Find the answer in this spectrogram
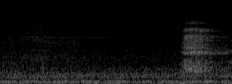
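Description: A woman breathing between sentences: a faint breath out, then a quick, louder breath in near the end, just before she speaks again.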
